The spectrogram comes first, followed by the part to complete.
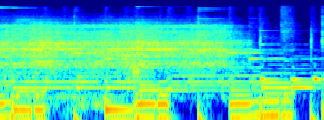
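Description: Toy electronic cash register playing a steady hissing sound effect after one of its buttons is pressed; the hiss stops a little after three seconds in. Children's background music plays under it.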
